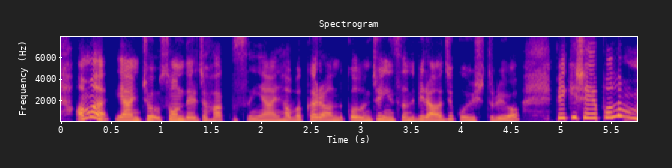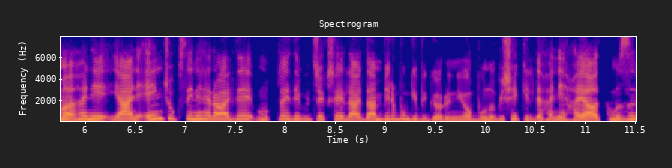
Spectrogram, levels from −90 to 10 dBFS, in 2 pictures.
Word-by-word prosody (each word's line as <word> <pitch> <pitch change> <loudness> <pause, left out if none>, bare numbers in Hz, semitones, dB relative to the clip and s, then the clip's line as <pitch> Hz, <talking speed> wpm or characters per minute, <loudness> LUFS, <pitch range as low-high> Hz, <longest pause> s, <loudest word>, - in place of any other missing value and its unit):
Ama - - +4 0.2
yani, 235 -3 +2
ço 250 0 -1
son 240 +1 0
derece 220 +2 -3
haklısın. 220 -6 -5
Yani, 180 +2 -4
hava 210 -2 -4
karanlık 220 -2 -3
olunca 230 +2 -2
insanı 220 0 -5
birazcık 235 +3 -1
uyuşturuyor. 210 -1 -5 0.4
Peki, 410 +3 +5
şey 435 -1 +4
yapalım 455 +1 +2
mı? 290 - +7
Hani, 275 0 +3
yani, 255 -1 +4
en 300 +4 +3
çok 330 -3 -4
seni 305 -1 +1
herhâlde 285 0 +2
mutlu 250 +5 -7
edebilecek 270 -2 -4
şeylerden 255 -3 +1
biri 285 +1 -2
bu 295 - -2
gibi 255 -5 -5
görünüyor. 195 0 -4
Bunu 235 +1 -3
bir 250 - -6
şekilde 245 -3 -3
hani, 235 0 -5
hayatımızı 240 +5 +2
245 Hz, 180 wpm, -23 LUFS, 220-275 Hz, 0.4 s, mı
